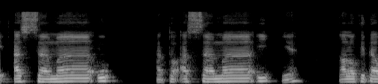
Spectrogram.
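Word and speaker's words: السماء: Jadi dibaca ee assama menghilangkan hamzah ya. Jadi hamzahnya dibaca dihilangkan.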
